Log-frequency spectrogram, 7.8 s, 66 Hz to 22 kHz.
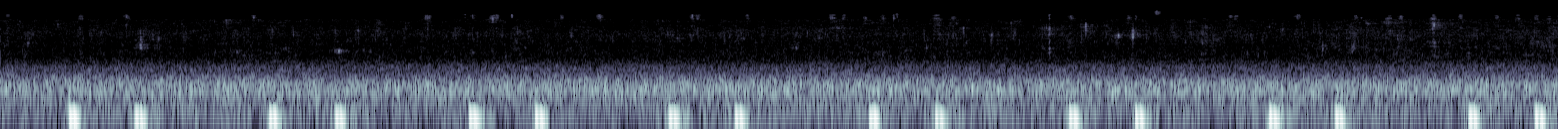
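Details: Heartbeat heard inside the mother's belly (womb): steady muffled double thumps about 60 a minute under a low rushing hum.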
